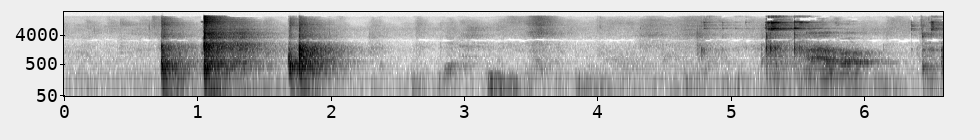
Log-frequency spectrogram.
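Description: Wooden mallet striking the steel bench holdfasts to set them against the board: three sharp knocks with a short metallic ring, close together in the first two seconds.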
